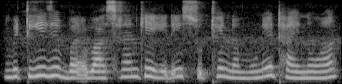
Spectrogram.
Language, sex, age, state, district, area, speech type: Sindhi, female, 18-30, Rajasthan, Ajmer, urban, spontaneous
